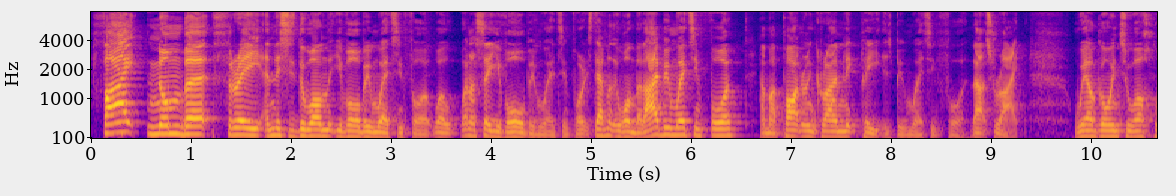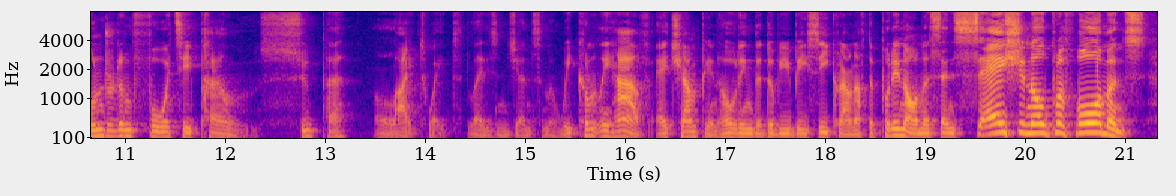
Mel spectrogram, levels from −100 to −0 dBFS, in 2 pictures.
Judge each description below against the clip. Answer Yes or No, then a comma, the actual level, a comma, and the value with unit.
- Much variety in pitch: Yes, wide, 7.1 semitones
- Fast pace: No, average, 195 wpm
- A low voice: Yes, low, 125 Hz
